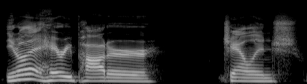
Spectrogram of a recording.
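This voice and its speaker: A man's voice: fairly high pitch, steady tone, slow, sharp tone, smooth, no room sound, studio quality. A young man from Illinois co-hosting a podcast, chatting casually in a joking, slangy way. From Illinois, United States. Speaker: podcast co-host. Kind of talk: casual chat.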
